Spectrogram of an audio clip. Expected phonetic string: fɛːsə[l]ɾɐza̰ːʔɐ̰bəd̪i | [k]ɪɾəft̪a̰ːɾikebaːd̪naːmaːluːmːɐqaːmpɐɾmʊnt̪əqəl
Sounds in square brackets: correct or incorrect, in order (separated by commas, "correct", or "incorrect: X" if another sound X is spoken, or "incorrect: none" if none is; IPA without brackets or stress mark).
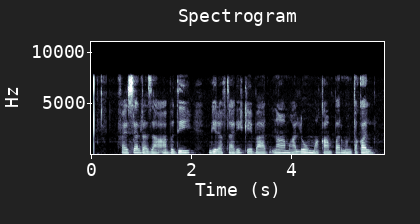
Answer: correct, incorrect: ɡ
